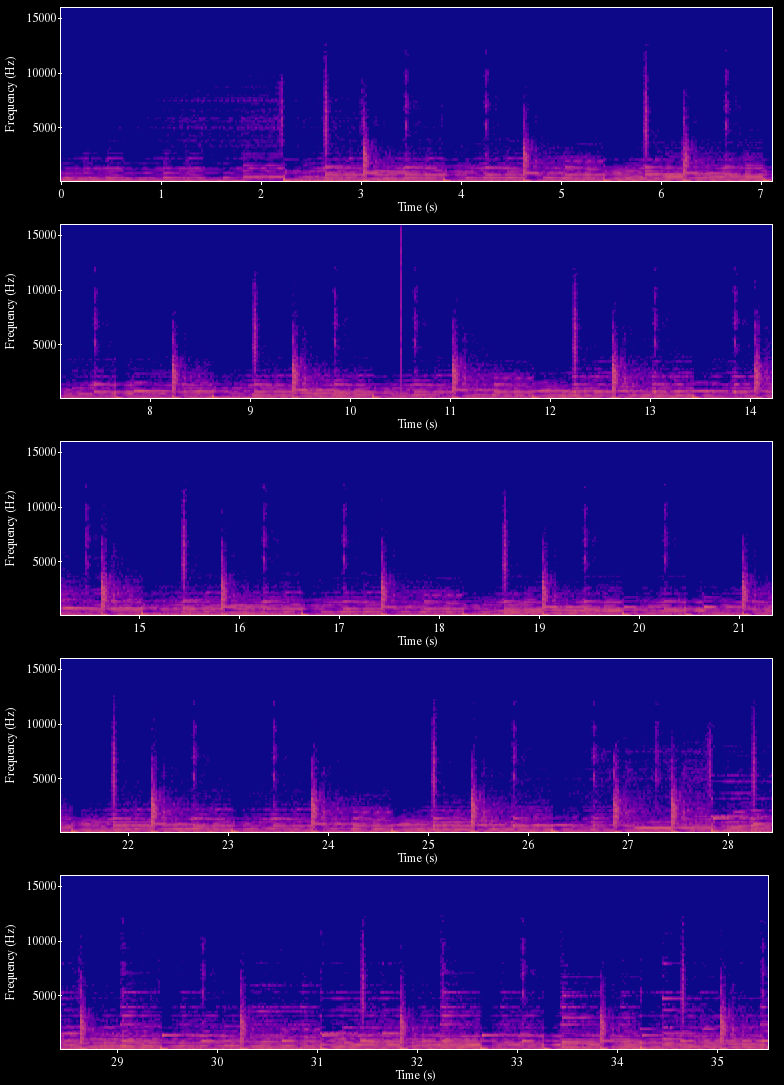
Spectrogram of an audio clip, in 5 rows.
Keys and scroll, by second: 6.5 Left, 15.5 Up.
